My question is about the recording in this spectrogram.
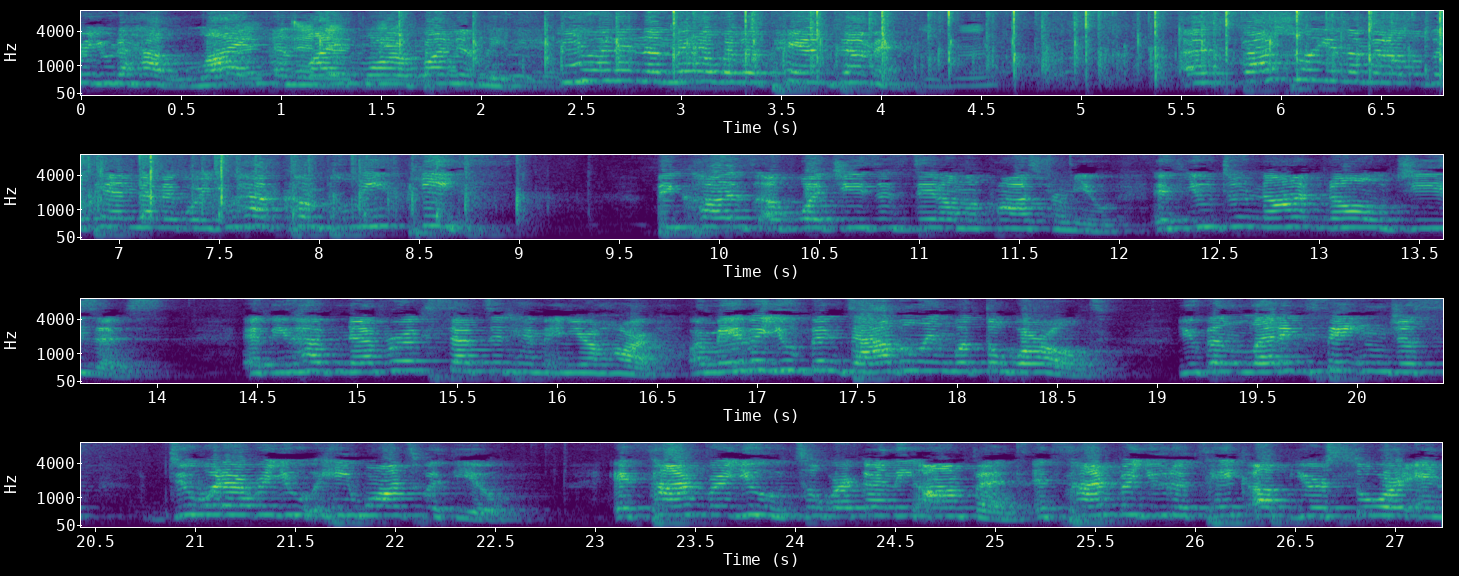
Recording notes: A special LIVE talk. Christian Revolution LIVE event New Hampshire.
